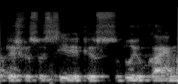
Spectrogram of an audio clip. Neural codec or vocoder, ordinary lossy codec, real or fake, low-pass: none; Opus, 32 kbps; real; 14.4 kHz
